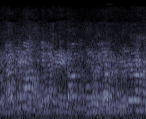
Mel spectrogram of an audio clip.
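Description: Several people talking over one another in a heated argument, voices raised and overlapping.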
